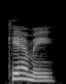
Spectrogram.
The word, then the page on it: kami: British English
